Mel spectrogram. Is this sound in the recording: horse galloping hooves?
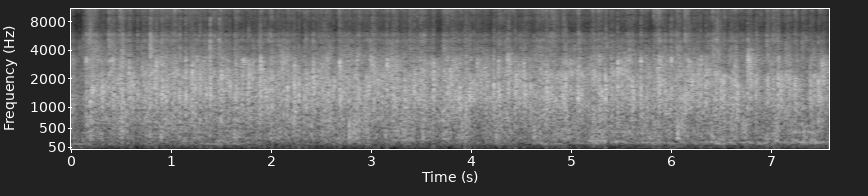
no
